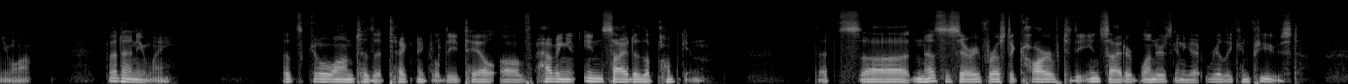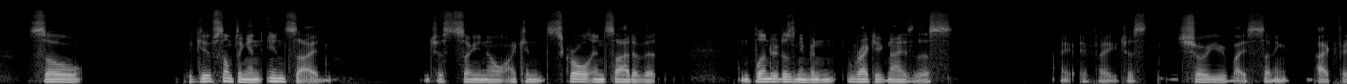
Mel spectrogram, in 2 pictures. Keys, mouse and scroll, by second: 2.6-3.7 scroll up 1, 3.7-4.3 scroll up 1, 4.3 Tab, 4.3-5.4 scroll up 1, 7.9-9.9 middle drag, 10.1-12.1 middle drag, 15.1-16.9 drag, 16.9 middle click, 17.1-17.9 scroll up 3, 17.9-18.5 scroll up 4, 18.5-22.2 middle drag, 19.7-20.7 scroll, 23.2-26.0 drag, 26.1-26.9 drag.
